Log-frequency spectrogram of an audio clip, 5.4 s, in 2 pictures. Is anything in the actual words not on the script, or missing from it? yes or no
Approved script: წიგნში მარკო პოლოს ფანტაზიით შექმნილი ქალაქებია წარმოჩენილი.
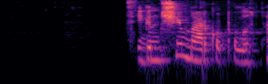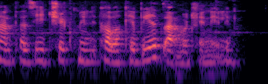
no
